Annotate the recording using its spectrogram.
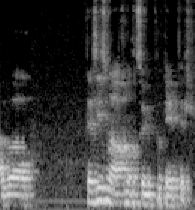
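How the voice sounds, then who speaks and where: With fairly even intonation, a man keeps up a fairly quick pace. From Austria, Vorarlberg. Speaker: professional footballer. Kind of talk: podcast interview. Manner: hesitant, many filler sounds.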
